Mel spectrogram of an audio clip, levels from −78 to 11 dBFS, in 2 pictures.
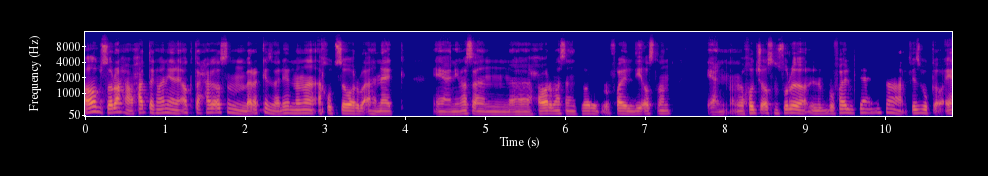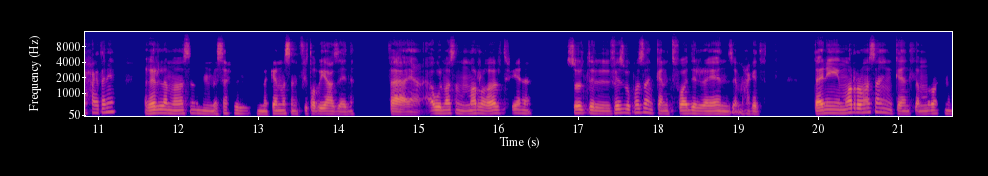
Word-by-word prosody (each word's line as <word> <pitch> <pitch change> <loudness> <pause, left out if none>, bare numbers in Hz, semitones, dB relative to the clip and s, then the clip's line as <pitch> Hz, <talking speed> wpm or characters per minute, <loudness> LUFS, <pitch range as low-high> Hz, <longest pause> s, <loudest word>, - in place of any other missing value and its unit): آه 210 - +9
بصراحة، 170 -5 +5
وحتّى 165 +6 +1
كمان 155 +2 -2
يعني 145 -4 +1
أكتر 170 -1 -2
حاجة 170 0 +1
أصلًا 170 -8 -1
باركّز 170 -9 0
عليها 130 +6 -1
إن 145 -2 -3
أنا 145 +1 +2
آخد 140 -1 -3
صور 130 -3 +6
بقى 120 - +1
هناك، 115 -1 -2 0.3
يعني 110 -1 -3
مثلًا 105 -4 -1
حوار 125 +4 +4
مثلًا 120 -3 0
صور 125 -1 -2
الProfile 120 -2 0
دي 120 +1 -1
أصلًا، 125 0 -1 0.5
يعني - - -5
ما - - -7
باخدش 145 +5 +2
أصلًا 140 - +1
صورة 155 0 +5
للProfile 130 +6 -2
بتاعي 160 +1 -7
مثلًا 170 0 -6
على - - -4
الفيسبوك 150 0 -4
أو 280 - -2
أي 290 -1 0
حاجة 165 - -3
تانية، 185 +4 -3 0.4
غير 140 +3 +5
لمّا 140 -3 0
مثلًا 140 +2 -2
مسافر 125 +2 -3
مكان 120 +2 -2
مثلًا 130 -2 +5
في 125 - -8
طبيعة 120 -1 +1
زي 110 -2 -3
ده، 115 +3 -14 0.4
فيعني - - +1
أول 140 +1 +3
مثلًا 140 0 -1
مَرّة 135 +1 +1
غيّرت 145 +4 +2
فيها 75 0 -5 0.4
صورة 155 -1 +3
الفيسبوك 145 +5 -1
مثلًا 170 0 -1
كانت 125 -3 -4
فوادي 130 +1 +2
الريان 120 -2 0
زي - - -5
ما - - -12
حكيت - - -4
لَك، - - -23 0.4
تاني 145 +4 +4
مَرّة 175 +3 +3
مثلًا 190 -5 -1
كانت 120 -3 -4
لمّا 120 +3 -4
روحنا. 135 -2 -4
135 Hz, 195 wpm, -27 LUFS, 120-155 Hz, 0.5 s, آه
